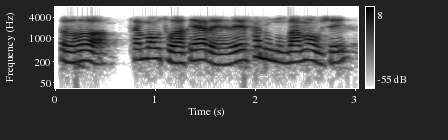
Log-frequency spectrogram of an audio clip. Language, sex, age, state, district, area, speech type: Bodo, female, 30-45, Assam, Kokrajhar, rural, conversation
